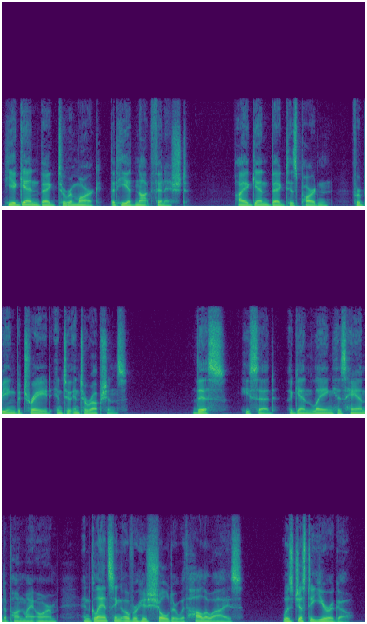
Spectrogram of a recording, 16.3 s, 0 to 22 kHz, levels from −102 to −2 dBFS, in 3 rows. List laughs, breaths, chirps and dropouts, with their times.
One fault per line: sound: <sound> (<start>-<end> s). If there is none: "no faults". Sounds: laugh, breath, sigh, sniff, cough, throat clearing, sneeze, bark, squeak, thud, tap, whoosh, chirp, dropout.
no faults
